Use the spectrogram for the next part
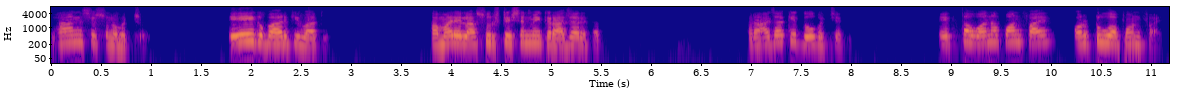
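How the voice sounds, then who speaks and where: A woman's voice: fairly high pitch, slow, pauses often, no echo, highs cut off. A woman teaching a math lesson to children in an online class, turning numbers into story characters and acting out their lines. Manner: playful, acts out number characters in voices.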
